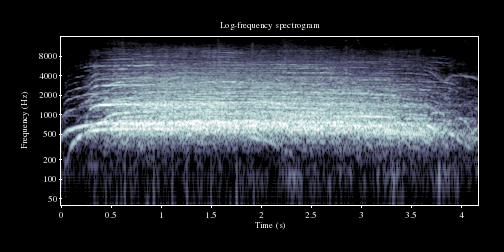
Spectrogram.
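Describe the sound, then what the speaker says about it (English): At a concert in Amsterdam, an audience breaks into loud, high-pitched screaming and cheering that swells quickly, holds for a few seconds, then fades. "when I film, I want you to scream"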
